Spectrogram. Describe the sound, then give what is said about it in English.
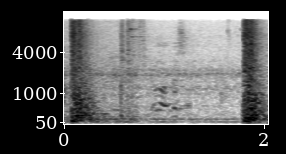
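Two heavy door slams as police shut the doors of an armored van, one at the start and one at the end, separated by a quieter stretch. “The police shut the van's doors and drive away.”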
